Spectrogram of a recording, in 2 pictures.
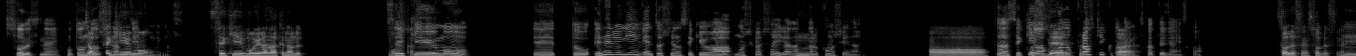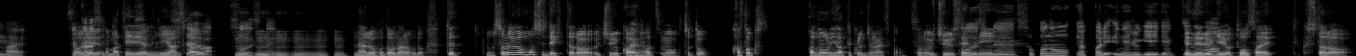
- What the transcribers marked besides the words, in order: in English: "マテリアル"
- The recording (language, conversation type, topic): Japanese, unstructured, 宇宙についてどう思いますか？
